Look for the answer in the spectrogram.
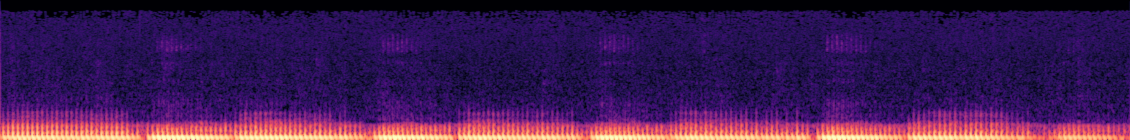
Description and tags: Sound of a male cat purring while laying on a bed. There was a slight modification of amplitude using Adobe Audition.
